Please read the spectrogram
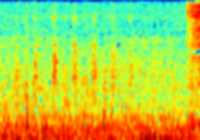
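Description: A coin scraping the latex coating off a lottery scratch-off ticket, in faint quick strokes.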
